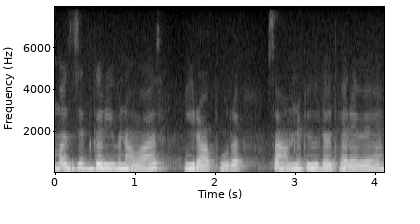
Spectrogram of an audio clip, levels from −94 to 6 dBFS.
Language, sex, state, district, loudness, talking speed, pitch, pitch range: Hindi, female, Chhattisgarh, Raipur, -15 LUFS, 145 wpm, 210 Hz, 200-215 Hz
